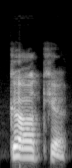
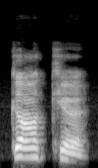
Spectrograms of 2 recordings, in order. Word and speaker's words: coq: Okay, so QU as well as Q at the end of a word are both pronounced like K. Example, question, quelle, manquer, 5, coq.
